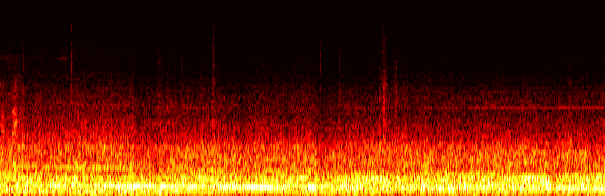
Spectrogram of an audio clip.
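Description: Turbocharged four-cylinder car engine heard from inside the cabin while driving, its note slowly falling in pitch as the car eases off and slows, over steady road and tyre noise.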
